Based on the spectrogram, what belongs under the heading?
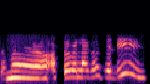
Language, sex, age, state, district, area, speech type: Odia, female, 30-45, Odisha, Nayagarh, rural, conversation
